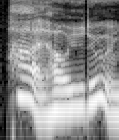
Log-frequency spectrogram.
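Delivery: mock standard accent, put-on and polite; crisply put-on non-New Orleans accent; code-switched proper voice. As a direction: imitate an over-proper non-Southern accent. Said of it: "I'm not gonna be in New Orleans".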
